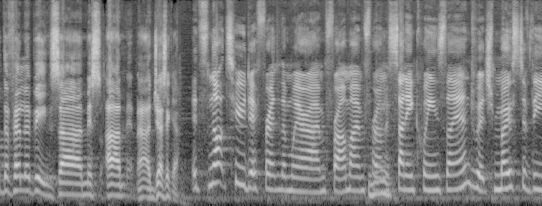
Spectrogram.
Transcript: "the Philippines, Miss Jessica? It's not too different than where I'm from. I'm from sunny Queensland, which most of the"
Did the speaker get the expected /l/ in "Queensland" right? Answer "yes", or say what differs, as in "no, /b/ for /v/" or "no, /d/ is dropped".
yes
